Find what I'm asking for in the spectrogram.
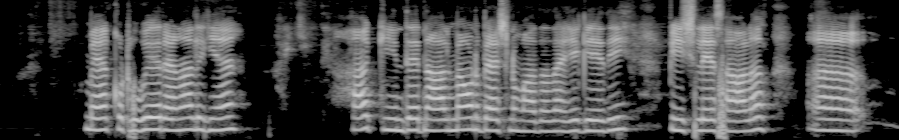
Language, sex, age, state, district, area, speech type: Dogri, female, 30-45, Jammu and Kashmir, Kathua, rural, spontaneous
